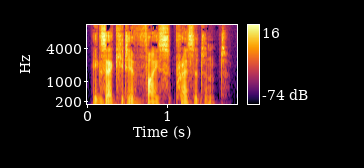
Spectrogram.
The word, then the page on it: executive vice president: British English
